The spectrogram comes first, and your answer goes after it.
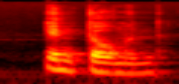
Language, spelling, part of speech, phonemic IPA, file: Dutch, intomen, verb, /ˈɪntomə(n)/, Nl-intomen.ogg
- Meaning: to curb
